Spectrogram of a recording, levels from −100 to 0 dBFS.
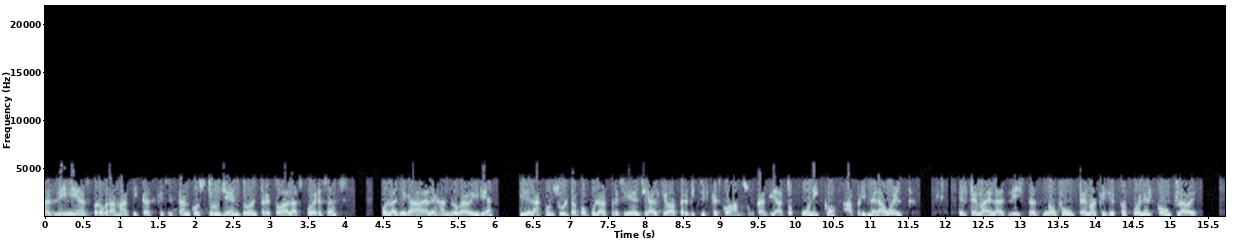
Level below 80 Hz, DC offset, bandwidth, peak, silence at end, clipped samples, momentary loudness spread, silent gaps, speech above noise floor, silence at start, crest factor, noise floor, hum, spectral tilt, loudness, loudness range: -60 dBFS; under 0.1%; 5.4 kHz; -4 dBFS; 0.4 s; under 0.1%; 5 LU; none; 23 dB; 0 s; 14 dB; -40 dBFS; none; -3.5 dB/octave; -18 LUFS; 1 LU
